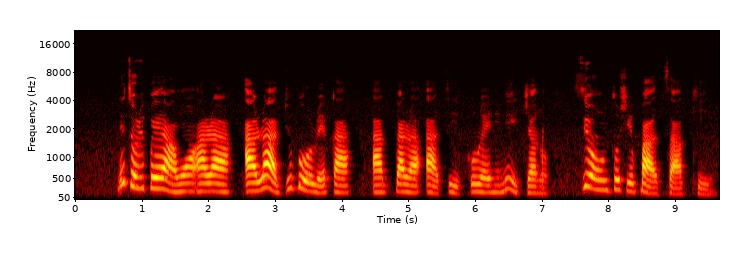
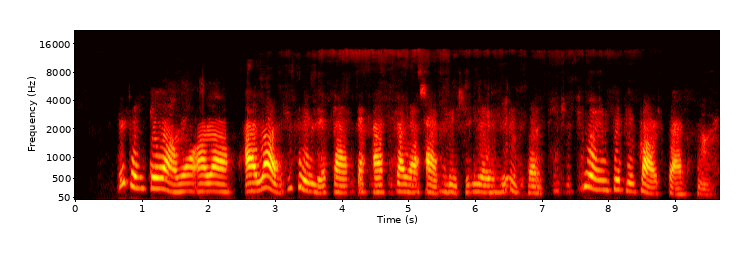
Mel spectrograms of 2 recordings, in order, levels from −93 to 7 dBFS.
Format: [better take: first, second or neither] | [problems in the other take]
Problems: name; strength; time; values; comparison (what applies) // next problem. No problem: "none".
first | noise reduction (neural mask model Resemble Enhance denoiser)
